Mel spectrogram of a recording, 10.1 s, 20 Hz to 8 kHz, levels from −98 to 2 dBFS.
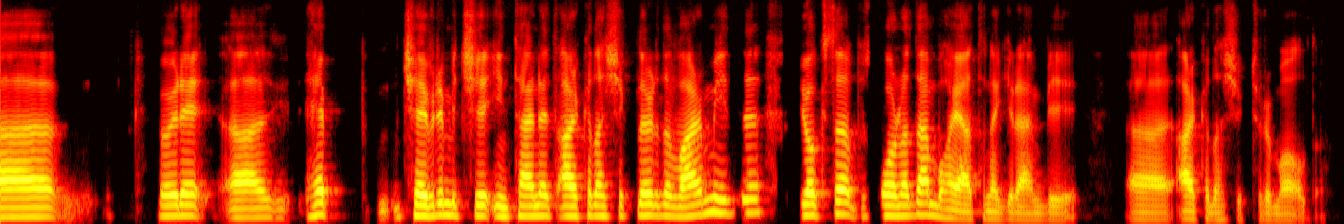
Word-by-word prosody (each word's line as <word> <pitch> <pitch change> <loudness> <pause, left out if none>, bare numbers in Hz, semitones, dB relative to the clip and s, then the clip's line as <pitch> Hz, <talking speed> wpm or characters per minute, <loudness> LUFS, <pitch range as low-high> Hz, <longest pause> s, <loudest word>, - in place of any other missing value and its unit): aaa, 125 0 +5 0.8
böyle, 140 0 +2 0.2
ııı, 115 0 +2 0.2
hep 155 +3 -1 0.4
çevrim 145 +2 +4
içi 140 0 -1
internet 135 +1 +1
arkadaşlıkları 140 +1 +1
da 135 -2 0
var 135 +3 +5
mıydı 175 +1 -2 0.3
yoksa 150 +2 +2
bu 125 - -14
sonradan 140 +2 +3
bu 115 - -2
hayatına 95 -3 +1
giren 85 -1 -5
bir, 90 -1 -9 0.4
ııı, 95 - -5 0.3
arkadaşlık 95 -3 -4
türü 90 - -11
mü 85 -1 -10
oldu? 85 - -9
135 Hz, 135 wpm, -24 LUFS, 115-145 Hz, 0.8 s, aaa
